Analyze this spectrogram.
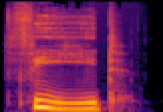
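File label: "feed", British English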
